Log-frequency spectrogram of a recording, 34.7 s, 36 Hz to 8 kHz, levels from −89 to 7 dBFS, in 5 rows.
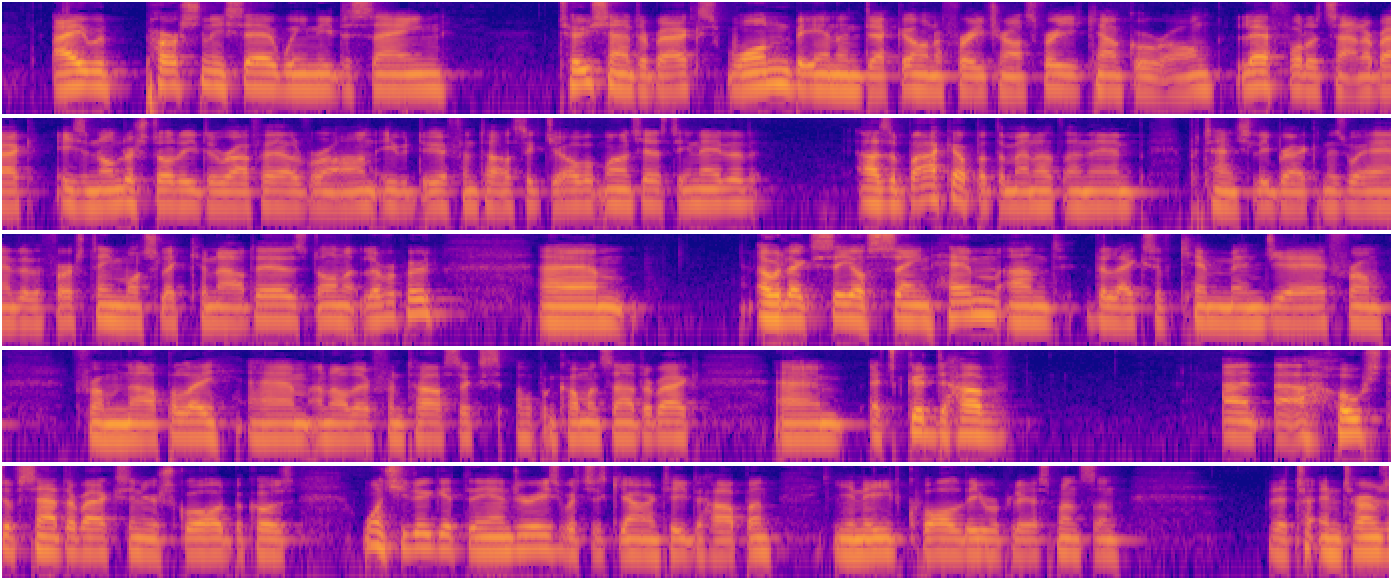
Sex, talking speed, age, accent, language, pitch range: male, 210 wpm, 20-39, Irish, English, 120-130 Hz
